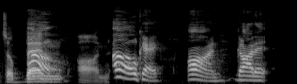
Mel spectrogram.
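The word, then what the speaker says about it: Byeong Hun An: Benon? He pronounces his first name Ben, just like Benjamin. So Ben on. Oh, okay. On. Got it. No. I thought it was Benoit.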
